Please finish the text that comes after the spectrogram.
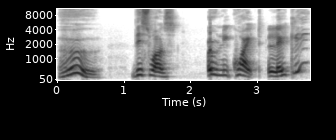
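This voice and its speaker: Casting: courteous young gentleman sleuth, calm and measured, voiced by a woman. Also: on the high side, slightly rough, voice pushed up, exaggerated voice. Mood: polite. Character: polite, cautious young gentleman investigator.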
